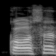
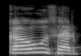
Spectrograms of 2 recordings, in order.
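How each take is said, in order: First: The middle consonant is sharp and hissing. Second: The middle consonant is soft and gentle. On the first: The speaker calls it wrong. "कौसर नहीं पढ़ेंगे" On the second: The speaker calls it right. "कौसर पढ़ेंगे"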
